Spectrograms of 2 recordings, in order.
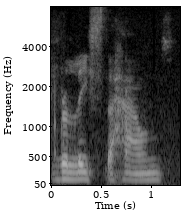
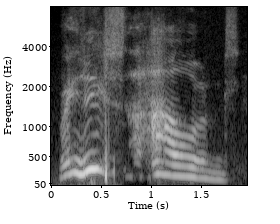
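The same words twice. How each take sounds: First: It is said in an ordinary speaking voice. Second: It is said in a put-on character voice.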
